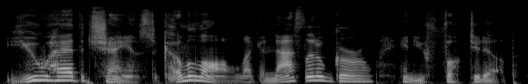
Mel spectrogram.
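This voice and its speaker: A woman voicing a cruel, smirking gangster man in a gravelly, taunting drawl for a story reading. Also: a bass voice, sing-song, measured pace, a little mellow, dry recording, studio quality, voice pushed down, heavily acted. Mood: mocking menace.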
